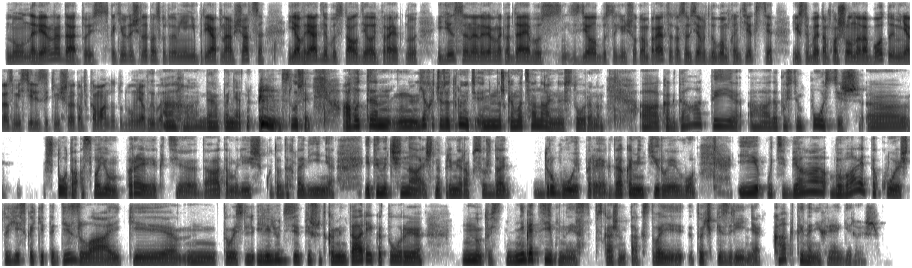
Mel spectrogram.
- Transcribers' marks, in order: other background noise; throat clearing
- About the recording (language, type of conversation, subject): Russian, podcast, Как социальные сети влияют на твой творческий процесс?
